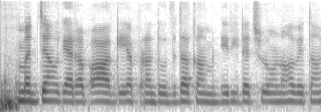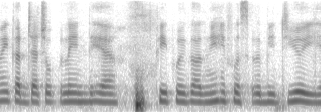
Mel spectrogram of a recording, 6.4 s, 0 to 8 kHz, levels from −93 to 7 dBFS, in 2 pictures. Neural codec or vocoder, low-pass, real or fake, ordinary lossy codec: codec, 16 kHz, 0.8 kbps, ZipCodec; none; fake; none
